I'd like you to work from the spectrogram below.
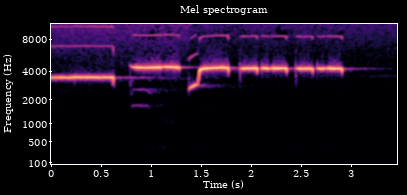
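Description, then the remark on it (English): A white-throated sparrow sings clear, pure whistled notes: one long steady tone, then a step up to a higher pitch, followed by a run of short repeated notes, loud and with no other sound. “I at last discovered that it was the white-throated sparrow, a common bird all through this region.”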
